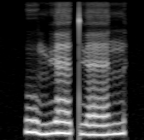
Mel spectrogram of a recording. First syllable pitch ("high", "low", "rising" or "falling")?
falling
